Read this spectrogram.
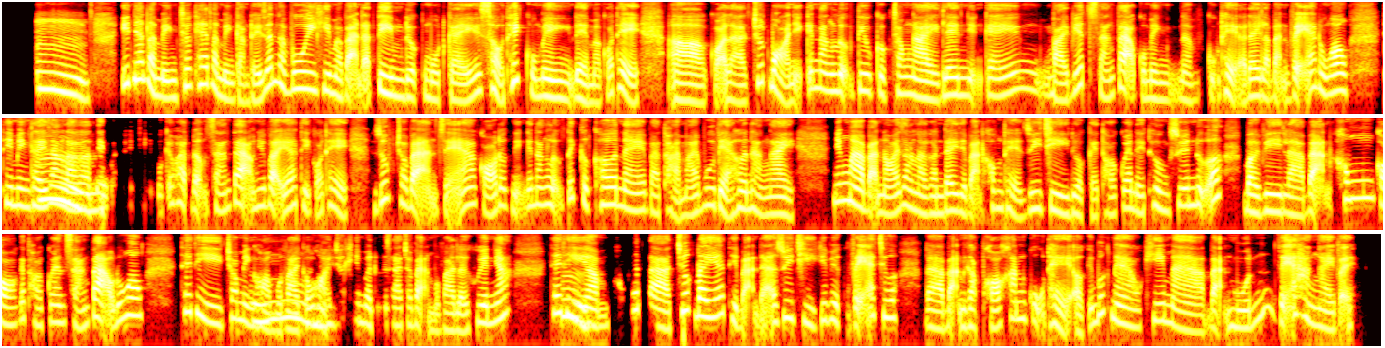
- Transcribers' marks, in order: tapping
- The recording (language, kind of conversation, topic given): Vietnamese, advice, Làm thế nào để bắt đầu thói quen sáng tạo hằng ngày khi bạn rất muốn nhưng vẫn không thể bắt đầu?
